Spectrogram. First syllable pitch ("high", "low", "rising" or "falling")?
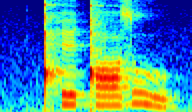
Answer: high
